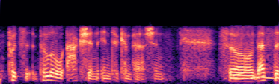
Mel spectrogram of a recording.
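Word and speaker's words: ComePassion: The name of this album is called Compassion, but it's spelled C-O-M-E, passion. So it's a bit of a play on the word compassion, but almost invoking an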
